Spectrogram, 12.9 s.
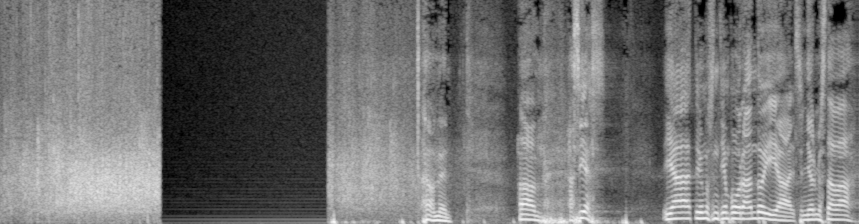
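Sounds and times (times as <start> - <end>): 
loud audience applause: 0.0 - 2.5, 5.0 - 6.8
speech: 6.4 - 7.2, 7.8 - 9.1, 10.0 - 12.8.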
